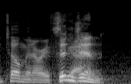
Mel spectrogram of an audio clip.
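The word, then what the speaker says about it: Cyngn: Singen. Singen.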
